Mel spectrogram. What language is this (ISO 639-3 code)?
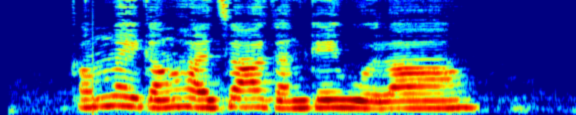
yue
